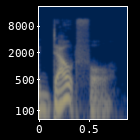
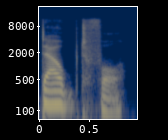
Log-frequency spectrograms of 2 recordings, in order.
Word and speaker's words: doubtful: In the sentence from the story, the word doubtful has a silent B. That means the B is not pronounced. We say doubtful, not doubtful.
